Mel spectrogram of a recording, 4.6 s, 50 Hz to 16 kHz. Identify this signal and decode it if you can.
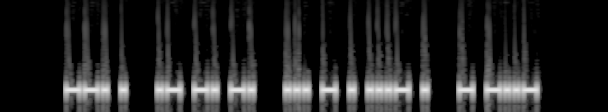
Morse code, heard as a keyed tone, about 36 wpm, 700 Hz. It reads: GE ANN STEVE TX
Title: K1USN SST QSO Practice - 35wpm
